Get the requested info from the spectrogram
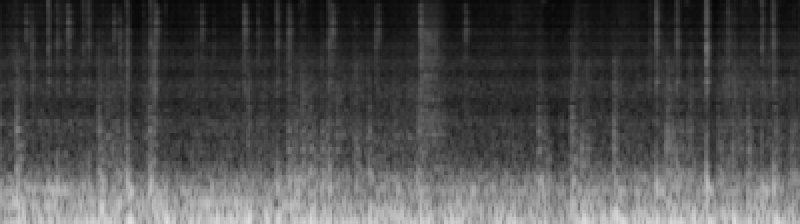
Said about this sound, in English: Bus just pulls out and it's just right in front of all these people.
